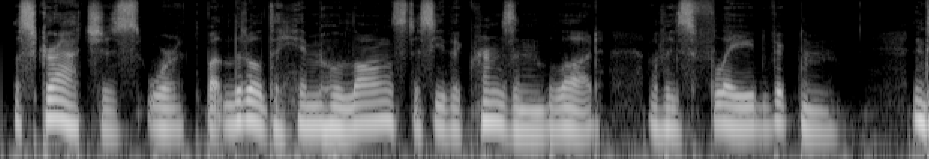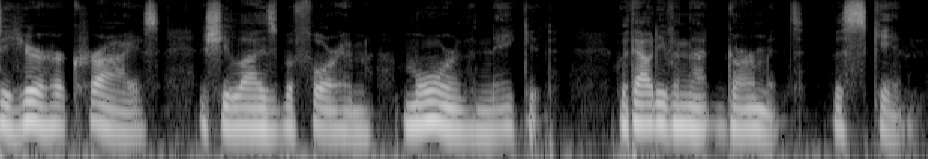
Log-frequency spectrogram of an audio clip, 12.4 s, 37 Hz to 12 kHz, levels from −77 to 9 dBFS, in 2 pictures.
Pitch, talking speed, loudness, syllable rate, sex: 120 Hz, 185 wpm, -19 LUFS, 4.5 syllables/s, male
